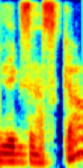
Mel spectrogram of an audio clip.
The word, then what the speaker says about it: Leszczyńska: Alors on dit en français du XVIIIe siècle, on va l'appeler plutôt Marie Leczinska, on simplifie un petit peu la prononciation des termes polonais.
